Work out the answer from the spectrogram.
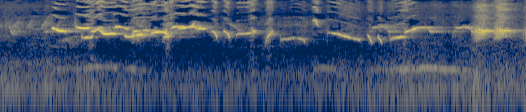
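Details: Oriental magpie-robin singing at home to encourage a silent bird: continuous varied whistles, trills and slurred notes, loud and fast, ending in a harsher, noisy burst.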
